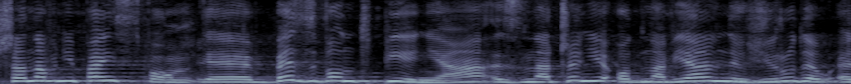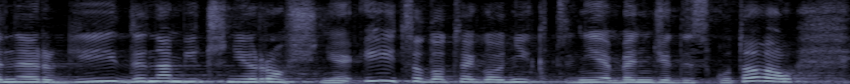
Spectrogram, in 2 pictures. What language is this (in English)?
Polish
